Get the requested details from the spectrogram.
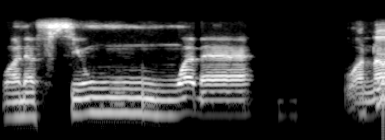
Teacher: সিউটা কিন্তু একটু ধরে রাখবো, 2 কাউন্ট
